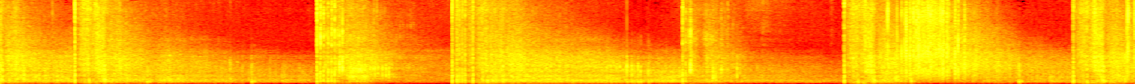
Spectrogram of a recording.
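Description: Fireworks explode with sharp bangs overhead.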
